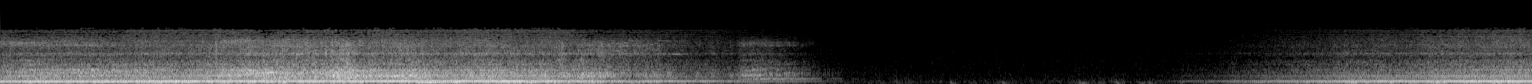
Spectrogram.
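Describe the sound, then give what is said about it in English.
A truck engine, driven as fast as it will go, runs loud with a steady, throaty drone, fades out to near silence midway, then swells back up again. No one speaks. “Step on the gas. We'll get out of the park and then we can think about to the next.”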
